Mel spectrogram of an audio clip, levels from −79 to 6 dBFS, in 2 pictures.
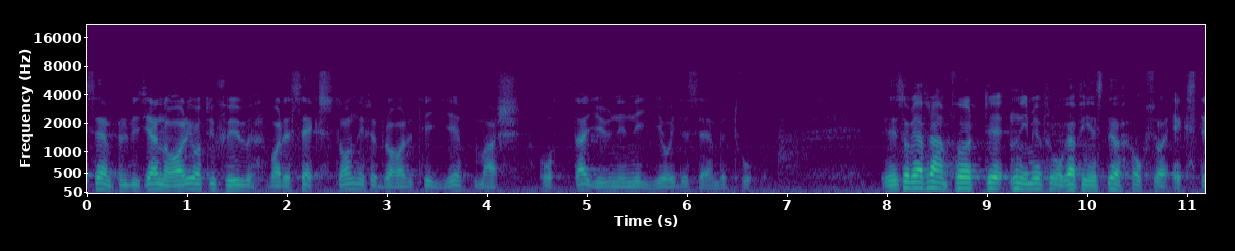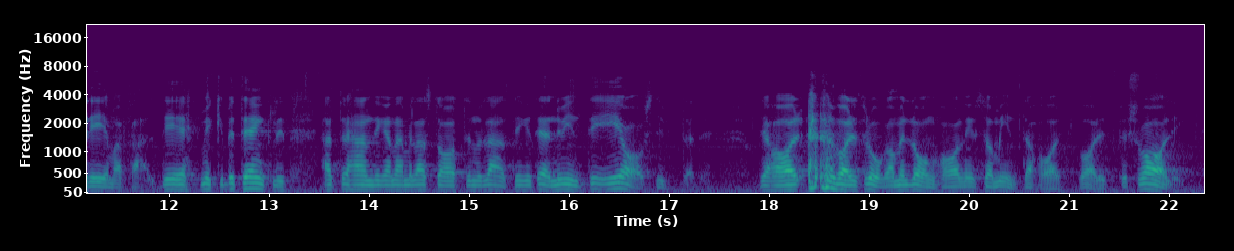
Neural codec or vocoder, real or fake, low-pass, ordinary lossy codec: none; real; 7.2 kHz; none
